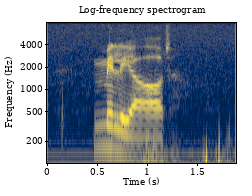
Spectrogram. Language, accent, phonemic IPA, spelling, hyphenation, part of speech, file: English, UK, /ˈmɪlɪɑːd/, milliard, mil‧liard, numeral, En-uk-milliard.ogg
- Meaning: 10⁹, a thousand (times a) million. (Now generally replaced by the short scale billion.)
